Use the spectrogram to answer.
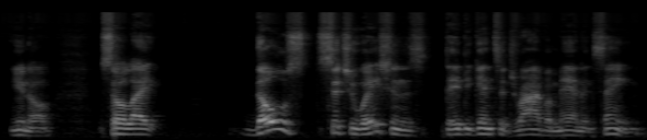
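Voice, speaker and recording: Man, low-pitched voice, livestream host, earnest, reflective, repeats phrases. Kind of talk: casual livestream discussion.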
